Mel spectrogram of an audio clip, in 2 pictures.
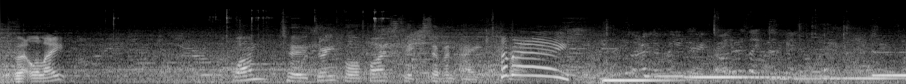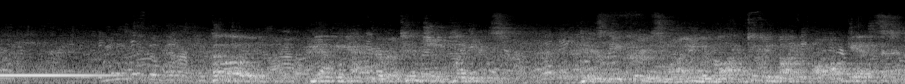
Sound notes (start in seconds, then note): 6.3 passengers chatter; 8.6 tone sounding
